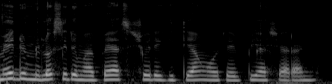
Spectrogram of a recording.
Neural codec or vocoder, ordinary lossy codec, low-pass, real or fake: none; none; none; real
